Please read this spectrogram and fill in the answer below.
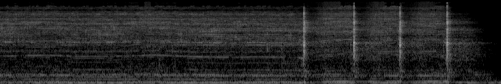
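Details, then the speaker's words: Reassembled 1965-66 Thunderbird / 1961-64 Cadillac power antenna: the motor whirs evenly, then four sharp clicks about half a second apart as spring-loaded clutch ball bearings skip over studs at end of travel. Normal operation. "And that tells you when it's done, when you hear that clicking. And so that clutches it out."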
